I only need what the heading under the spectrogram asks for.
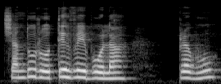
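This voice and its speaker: A woman reading out a string of jokes, lively, voicing each character in turn. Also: sits high, measured pace. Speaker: joke teller.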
